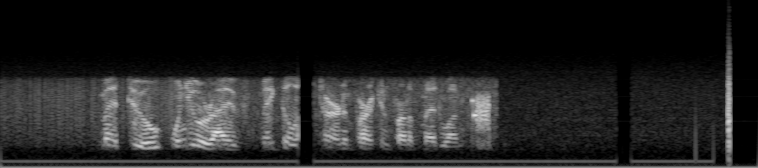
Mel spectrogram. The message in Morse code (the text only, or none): none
